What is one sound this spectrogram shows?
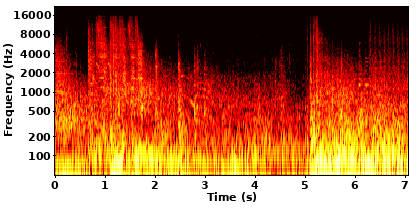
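Loud explosions boom and crackle close by.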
